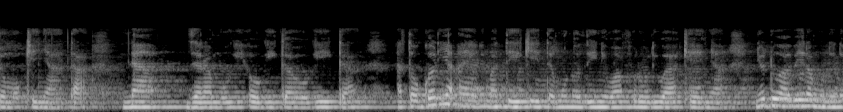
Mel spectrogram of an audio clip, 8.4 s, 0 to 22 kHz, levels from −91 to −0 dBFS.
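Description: From 4.41 s onward, the speech returns roughly every third of a second, each pass thinner and more ringing, peaking about 14 dB below the direct sound. This is feedback echo between two devices: one replays the other's microphone feed, which picks it up again.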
